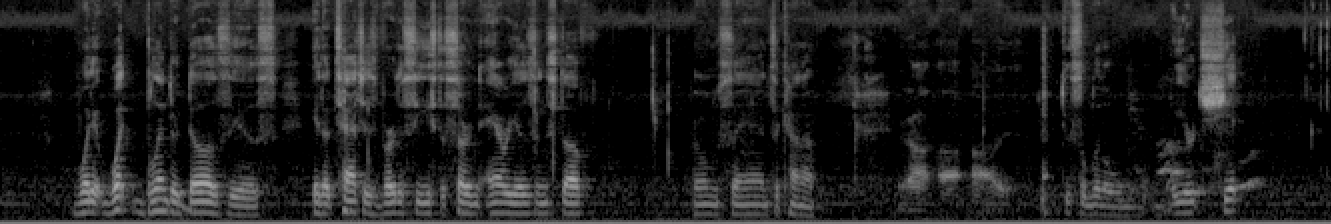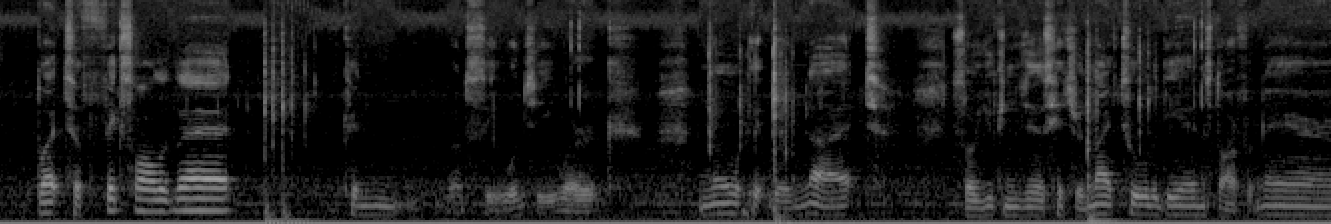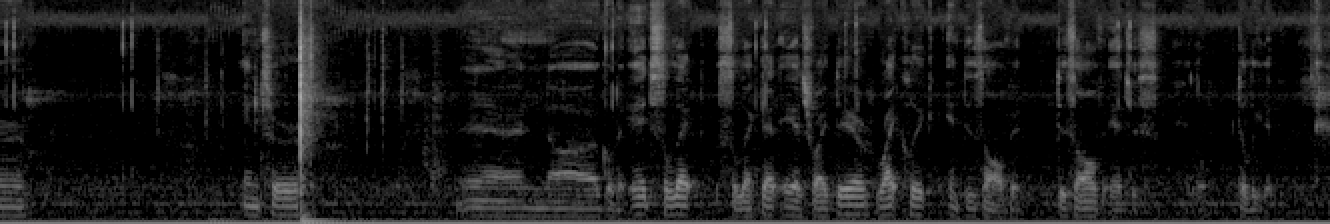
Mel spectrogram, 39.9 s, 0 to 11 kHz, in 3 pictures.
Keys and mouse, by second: 3.6 shift+middle click, 5.4 shift+middle click, 6.6 shift+middle click, 13.1 click, 15.9 g, 16.1 g, 18.9 click, 21.0 ctrl+z, 24.1 k, 35.2-38.0 right drag.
